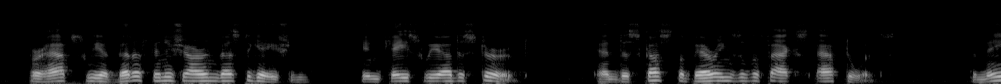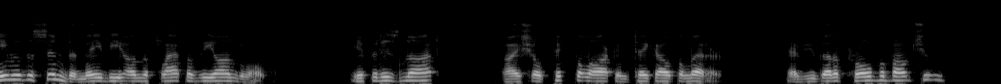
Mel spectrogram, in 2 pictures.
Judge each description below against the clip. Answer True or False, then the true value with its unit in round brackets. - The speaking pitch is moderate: True (155 Hz)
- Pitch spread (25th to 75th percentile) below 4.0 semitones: True (3.2 semitones)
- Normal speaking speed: True (160 wpm)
